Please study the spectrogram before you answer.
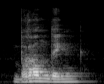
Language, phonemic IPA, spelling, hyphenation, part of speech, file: Dutch, /ˈbrɑn.dɪŋ/, branding, bran‧ding, noun, Nl-branding.ogg
- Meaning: breakers (foaming waves), surf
